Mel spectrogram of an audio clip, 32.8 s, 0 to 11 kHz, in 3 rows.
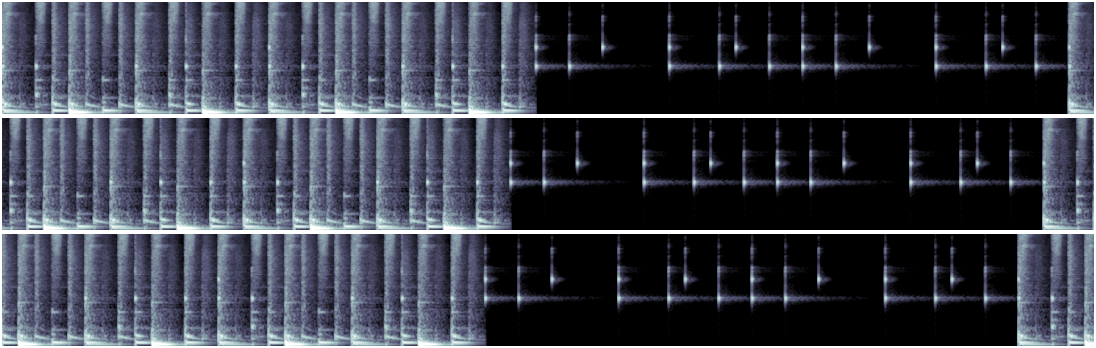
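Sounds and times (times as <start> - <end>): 
samba band block: 0.0 - 5.3, 10.7 - 16.0, 21.4 - 26.7, 32.0 - 32.7.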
